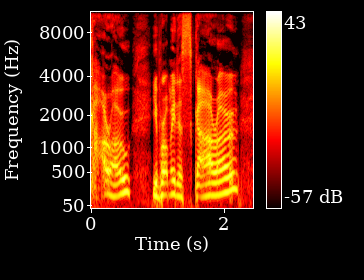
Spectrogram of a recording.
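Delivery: loud, high-pitched shouted outburst. Recapping a story where the Doctor yells at Davros; retelling the Doctor's yell. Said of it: "he yells at Davros".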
